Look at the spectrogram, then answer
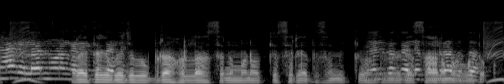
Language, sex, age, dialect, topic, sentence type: Kannada, male, 36-40, Dharwad Kannada, agriculture, statement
